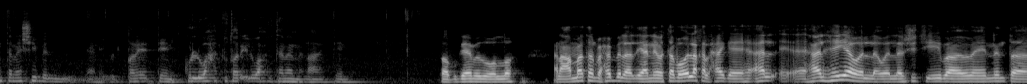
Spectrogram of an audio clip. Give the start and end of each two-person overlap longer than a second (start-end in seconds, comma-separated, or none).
none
